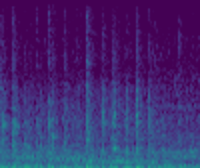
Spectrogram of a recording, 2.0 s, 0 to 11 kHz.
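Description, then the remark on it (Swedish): An old, small green-and-yellow John Deere BR two-cylinder tractor from the 1940s runs steadily, its low, uneven chugging pulses repeating in a loping rhythm with no voices over it. “Ja, här kommer en gammal John Deere, en liten en, grön och gul.”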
